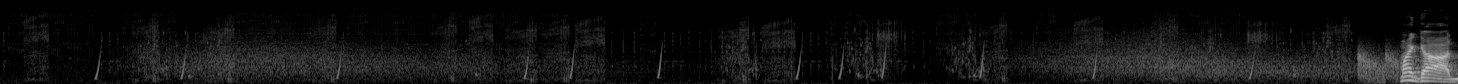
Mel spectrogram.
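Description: A fishing reel whirs as a fish is reeled in.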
